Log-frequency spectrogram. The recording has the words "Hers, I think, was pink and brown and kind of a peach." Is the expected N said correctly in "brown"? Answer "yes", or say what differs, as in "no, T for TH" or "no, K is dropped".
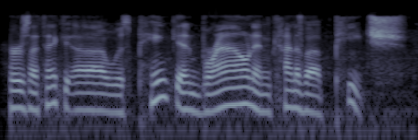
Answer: yes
